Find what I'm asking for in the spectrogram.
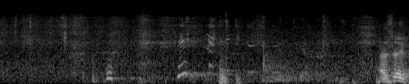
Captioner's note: chuckles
